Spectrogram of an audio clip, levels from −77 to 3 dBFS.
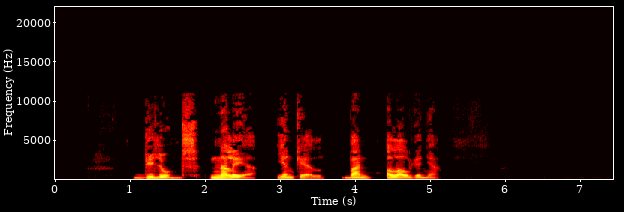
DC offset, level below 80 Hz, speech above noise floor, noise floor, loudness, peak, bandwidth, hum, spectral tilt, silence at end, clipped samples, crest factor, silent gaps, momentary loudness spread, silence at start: under 0.1%; -64 dBFS; 59 dB; -79 dBFS; -21 LUFS; 0 dBFS; 11.5 kHz; none; -6 dB/octave; 2.35 s; under 0.1%; 22 dB; none; 21 LU; 1.05 s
